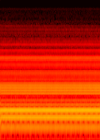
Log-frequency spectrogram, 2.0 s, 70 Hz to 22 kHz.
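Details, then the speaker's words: Mains transformer on a 60 Hz powerline turns from a soft hum into a loud, harsh buzzing growl when a half-wave rectifier load (lamp at half) adds DC offset. A DC blocker installed inline restores quiet operation. "that's the solid growl that's why I call growing that's DC offset on the Transformer"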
